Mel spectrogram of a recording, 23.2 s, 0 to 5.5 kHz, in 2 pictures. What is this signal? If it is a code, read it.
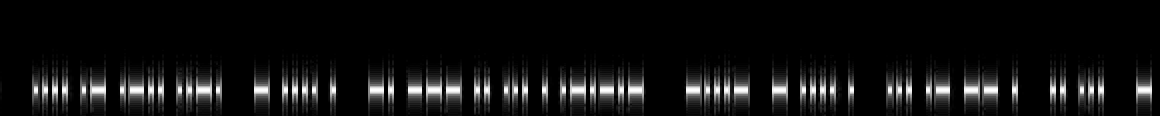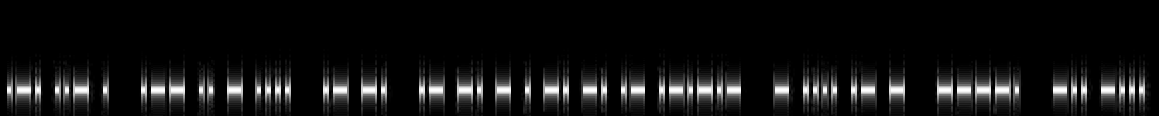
Morse code, heard as a keyed tone, about 25 wpm, 600 Hz. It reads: HALF THE NOISE. <BT> THE SAME IS TRUE WITH AN ANTENNA. THAT 9 DB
